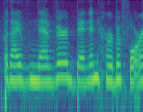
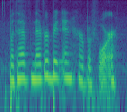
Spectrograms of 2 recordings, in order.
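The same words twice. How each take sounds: First: It is read in a plain, innocent tone. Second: It is read with a suggestive, innuendo-laden tone. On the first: The line is only about the ship. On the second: The line hints at something sexual.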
